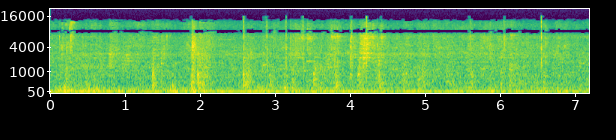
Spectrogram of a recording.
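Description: Excursion passenger train rolling along the track: a steady low rumble with irregular clicks and knocks of the wheels passing over rail joints.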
